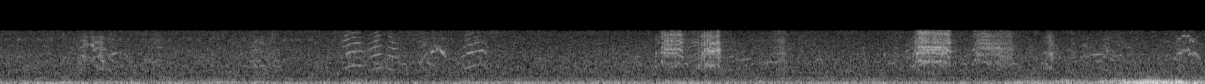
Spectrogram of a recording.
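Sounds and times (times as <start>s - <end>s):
small birds chirping: 0.0s - 12.0s
harsh raspy bird calls: 0.5s - 5.1s, 6.4s - 8.1s, 8.8s - 12.0s
low rumble: 10.0s - 12.0s.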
